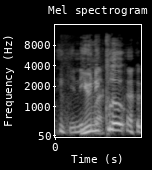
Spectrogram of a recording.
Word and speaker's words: Uniqlo: Is it pronounced Uniqlo? – Uniqlo.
